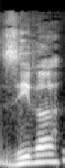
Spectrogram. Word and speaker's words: Ziva: Ziva? – You are saying that right.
